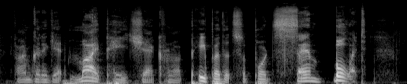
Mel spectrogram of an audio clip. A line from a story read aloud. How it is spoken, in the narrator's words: he mutters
